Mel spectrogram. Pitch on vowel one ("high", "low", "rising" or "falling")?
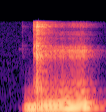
rising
